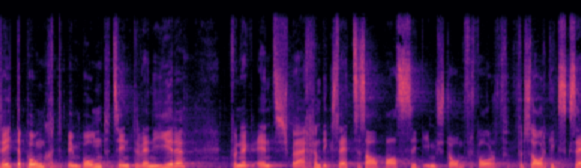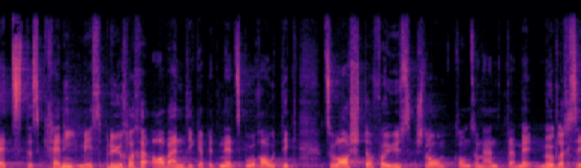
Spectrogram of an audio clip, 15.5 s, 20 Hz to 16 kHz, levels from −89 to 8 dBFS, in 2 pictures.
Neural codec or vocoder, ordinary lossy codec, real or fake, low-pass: none; none; real; 14.4 kHz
